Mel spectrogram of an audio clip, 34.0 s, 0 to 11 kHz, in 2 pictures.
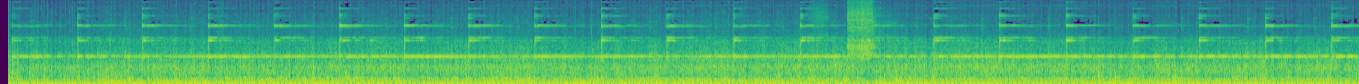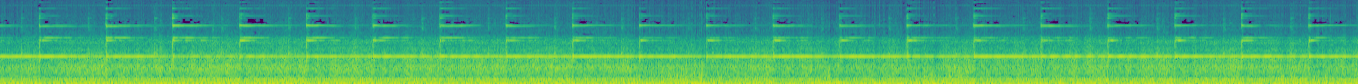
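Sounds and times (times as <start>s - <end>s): locomotive engine rumbling: 0.1s - 33.9s
burst of hiss: 10.2s - 11.0s.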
